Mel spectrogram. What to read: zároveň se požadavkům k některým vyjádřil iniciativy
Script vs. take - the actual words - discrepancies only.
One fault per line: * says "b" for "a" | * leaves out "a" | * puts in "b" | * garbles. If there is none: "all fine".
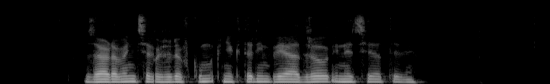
all fine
